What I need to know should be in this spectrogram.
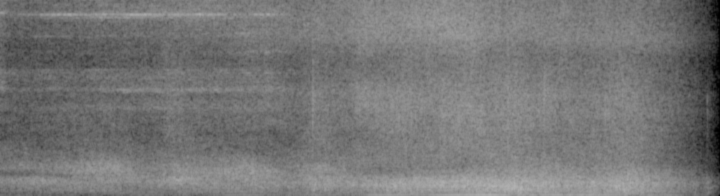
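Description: A diesel train approaches and rumbles past close by, growing louder.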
